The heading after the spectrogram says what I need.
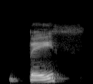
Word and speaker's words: Beth: Okay, but when Dagesh Lene goes into it, it becomes Beth by name and B or B by pronunciation.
